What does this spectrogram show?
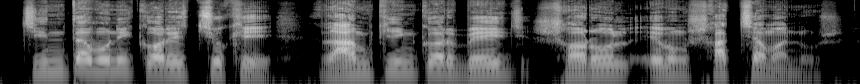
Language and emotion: Bengali, neutral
